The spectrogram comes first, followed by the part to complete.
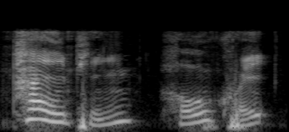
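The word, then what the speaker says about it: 太平猴魁: 세 번째 이름도 좀 특이한데 타이핑 허우ქვ이, 타이핑 허우ქვ이, 우리 한자 발음은 태평후계.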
